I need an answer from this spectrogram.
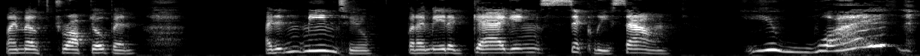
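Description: Bright-voiced woman reading a kids' book. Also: medium pitch, slow, poor audio. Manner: expressive storybook narration. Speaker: audiobook reader. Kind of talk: reading a children's chapter book aloud.

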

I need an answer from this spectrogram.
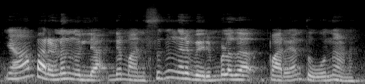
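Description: A loving older mother, full of worry, coaxes her grown son in a Malappuram Malayalam accent, voiced by a woman narrator. She pleads with him softly and tenderly in this spoken story. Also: medium pitch, fast talker, a little hiss or hum, close to an everyday voice. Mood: coaxing. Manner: coaxing and tender, calls him "my dear son".

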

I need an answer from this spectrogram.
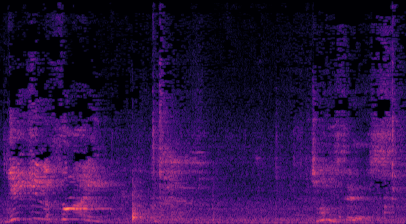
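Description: A woman's voice: sits high, wildly swooping pitch, drawn-out words. A woman, talking around a stick in her mouth, trading brash, crude jokes from inside a car at a drive-thru. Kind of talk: comedic drive-thru food review banter. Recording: echoey, distant mic, noisy.

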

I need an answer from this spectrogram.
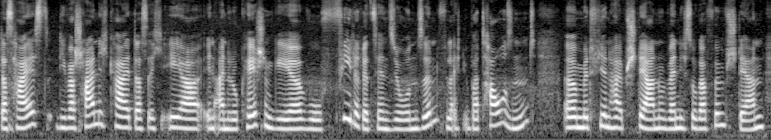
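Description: Woman explaining views in a relaxed garden chat. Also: mid-range voice, normal speed. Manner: fluent, explanatory, steady. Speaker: channel co-host. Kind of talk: casual discussion to camera. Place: outdoors in a leafy garden, evening.

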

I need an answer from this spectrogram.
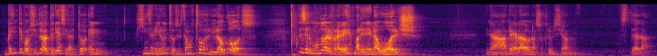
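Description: This young man's voice sits a little high, with lively intonation, a breathy edge, and a normal pace. He has an Argentine Spanish accent and chats loosely during a live stream, reading comments aloud in a somewhat weary voice.

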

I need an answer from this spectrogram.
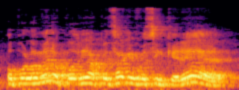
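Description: High-voiced rabbi in an echoey room. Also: male voice, fairly quick, warm tone. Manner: explanatory, rhetorical questions, acts out an angry outburst. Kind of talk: Torah lesson. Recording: very echoey room, faint noise.

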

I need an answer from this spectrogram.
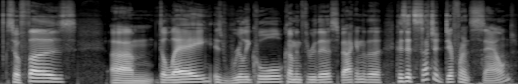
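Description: Taking it slowly, a man in his thirties explains guitar gear in an informal, instructional chat, thinking aloud throughout. His mid-range voice is expressive, clear and resonant, captured close on a boom-arm studio mic in a small home studio with no room sound.

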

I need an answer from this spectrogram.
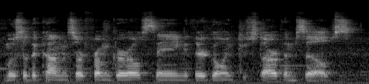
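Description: A man's voice: on the low side, little pitch movement, normal speed, a bit bright, soft background music, poor audio. A man narrating a commentary video in a wry, sarcastic storytelling way. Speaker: commentary YouTuber.

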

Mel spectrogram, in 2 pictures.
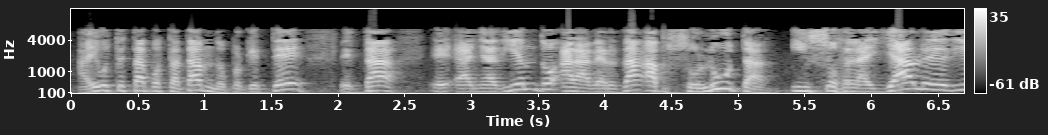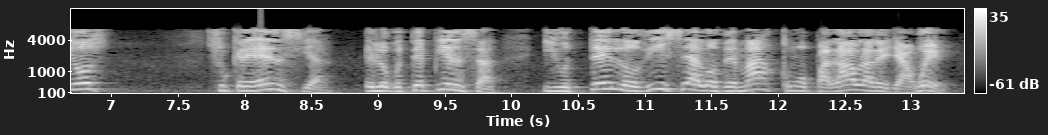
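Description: A man's voice: high voice, animated, measured pace, sharp tone, breathy edge, muffled recording. A male pastor preaching a sermon, scolding and emphatic, repeatedly calling the listener "brother" between his points. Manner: scolding, emphatic, mocking asides, repeats "hermano".

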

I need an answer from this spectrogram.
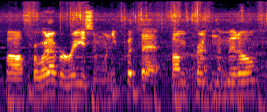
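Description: A man's voice: medium pitch, quick pace, music in the background, low-quality recording. A man in his thirties talking casually to a webcam while cooking in his home kitchen, rambling with lots of ums and swearing freely. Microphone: webcam camera mic.

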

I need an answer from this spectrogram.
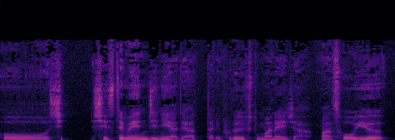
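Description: A man's voice: mid-range voice, rapid-fire, warm tone. A man, a company executive, answering an interview question in a hesitant way, with frequent filler sounds.

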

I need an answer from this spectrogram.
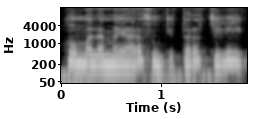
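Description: A commanding Upper Egyptian man, blunt and possessive, talking quickly with a soft, mellow tone, as a woman narrator voices him. He comes from a storybook reading and sounds like someone used to getting his way. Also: medium pitch, steady tone, close to an everyday voice. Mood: angry.

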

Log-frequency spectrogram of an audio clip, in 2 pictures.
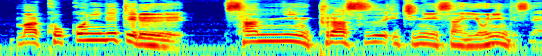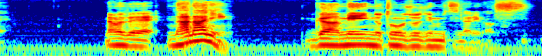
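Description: Man in his young adult years, relaxed and talkative as a history explainer, lively up-and-down delivery. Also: medium pitch. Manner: chatty, laughs often between points. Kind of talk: casual history lecture.

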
